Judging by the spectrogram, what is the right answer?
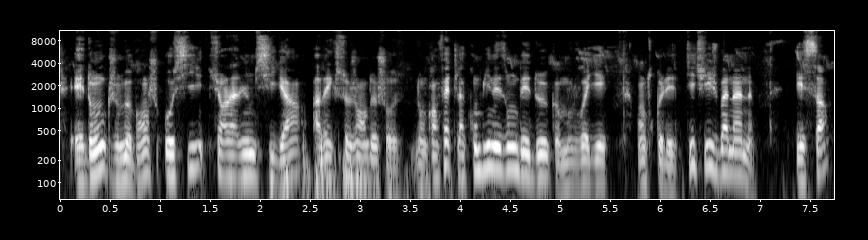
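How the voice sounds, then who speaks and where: A man showing his radio kit to the camera in a casual, explanatory way, often pausing with hesitant fillers. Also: fairly low pitch. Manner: explanatory, many "euh" pauses. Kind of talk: casual gear show-and-tell.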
